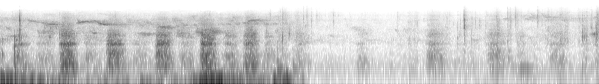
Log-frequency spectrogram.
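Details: Spectacled bears (Andean bears) fighting over food treats give a quick run of sharp, pulsing squeals through the first three seconds, then fall to softer, sporadic sounds.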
